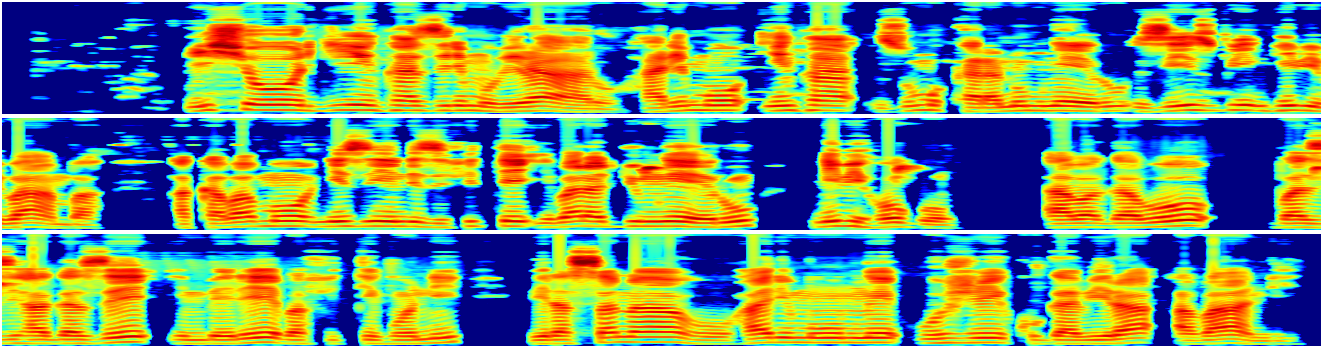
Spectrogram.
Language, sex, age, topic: Kinyarwanda, male, 25-35, agriculture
